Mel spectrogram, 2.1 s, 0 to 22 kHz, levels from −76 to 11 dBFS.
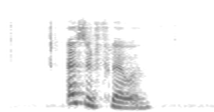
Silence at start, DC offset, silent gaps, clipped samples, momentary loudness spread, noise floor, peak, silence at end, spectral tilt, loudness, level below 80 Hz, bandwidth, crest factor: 0.5 s; under 0.1%; none; under 0.1%; 22 LU; -66 dBFS; -12 dBFS; 0.65 s; -3 dB/octave; -31 LUFS; under -90 dBFS; 12.5 kHz; 22 dB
